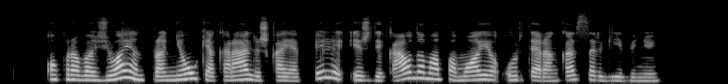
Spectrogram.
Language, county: Lithuanian, Klaipėda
